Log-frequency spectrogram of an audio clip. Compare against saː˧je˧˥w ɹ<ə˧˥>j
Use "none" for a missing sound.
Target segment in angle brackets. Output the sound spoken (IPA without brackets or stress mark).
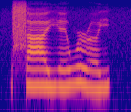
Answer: ə˧˥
